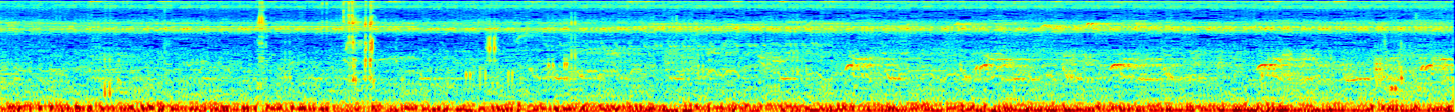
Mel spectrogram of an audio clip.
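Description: Steady high-pitched drone of insects, with a few faint clicks and a low background rumble.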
